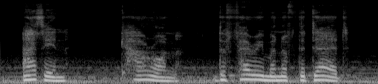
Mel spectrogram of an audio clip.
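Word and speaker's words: Charon: it's just as you described it only your pronunciation is a little off the name you heard wasn't Karen it was c h a r o n as in karon the fman of the Dead karon who in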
